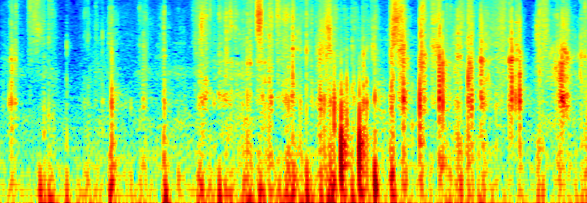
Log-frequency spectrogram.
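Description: A hollow red printed plastic tube is gripped and squeezed by both hands, with fingertips and nails pressing into it. The result is a busy stream of soft crinkling, crackling plastic and sharp bright clicks over dull low thumps, with no pauses between them.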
